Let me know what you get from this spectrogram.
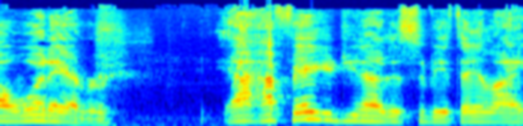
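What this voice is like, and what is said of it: Usual voice. Nothing is said of it.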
